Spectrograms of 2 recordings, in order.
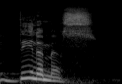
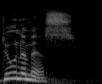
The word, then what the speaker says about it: dynamis: This Greek word power is dynamis, or you could pronounce it dunamis.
